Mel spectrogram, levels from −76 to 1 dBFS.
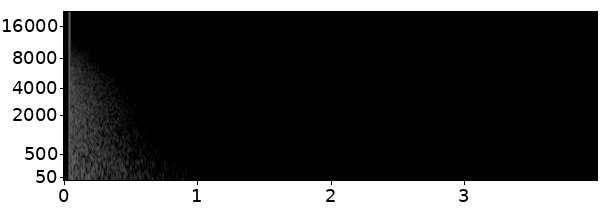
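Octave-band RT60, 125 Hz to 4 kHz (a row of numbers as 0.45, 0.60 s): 2.3, 1.9, 1.7, 1.4, 1.2, 1.1 s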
